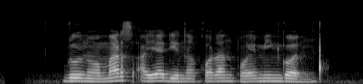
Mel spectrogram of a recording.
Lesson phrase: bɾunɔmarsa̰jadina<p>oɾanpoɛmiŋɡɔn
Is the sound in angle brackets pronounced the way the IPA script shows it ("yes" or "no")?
no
